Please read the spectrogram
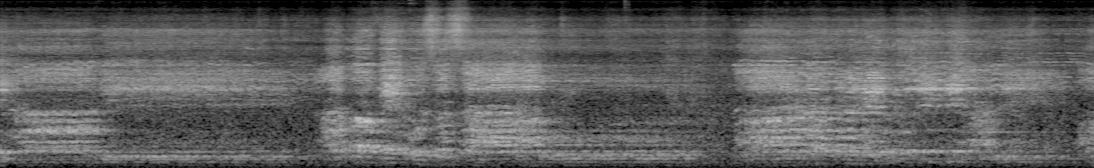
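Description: Mixed choir of men and women singing a motet in the Ebira language, in sustained phrases that break briefly about three and seven seconds in.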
